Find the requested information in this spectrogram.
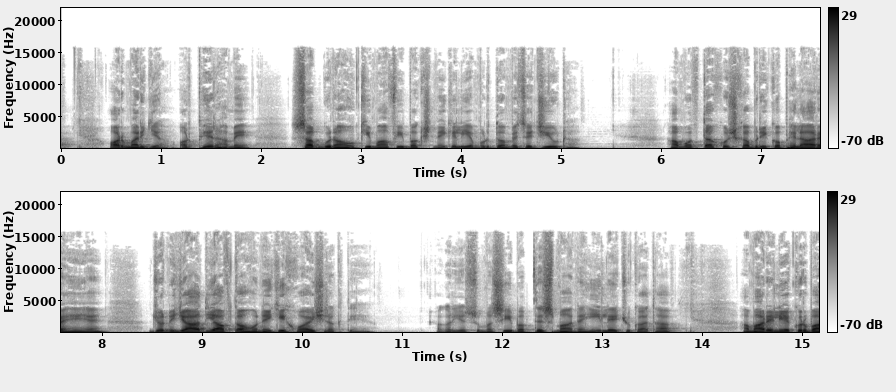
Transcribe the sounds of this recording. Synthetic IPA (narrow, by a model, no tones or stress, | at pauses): ɔːɾmɐɾɡjaɔ̰ːɾpʰɪɾɦɐmẽ | sɐb̚ɡʊnaːɦõkimaːfibɐkʃnekeliemʊɾd̪õmẽsed͡ʒiːʊʈʰaː | hɐmʊnt̪ɐkxʊʃxɐbɾikopʰɪlaɾɐɦeɦɛ̃ː | d͡ʒoːnɪd͡ʒaːd̪jaːft̪aɦoːnekixwaːɦɪʃɾɐkʰt̪eɦɛ̃ː | ɐ̰ɡəɾjiːsumɐsiːɦbɐb̚t̪ɪsmanɐɦĩleːt͡ʃʊkat̪ʰa | hɐmaːɾeliekʊɾbaː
